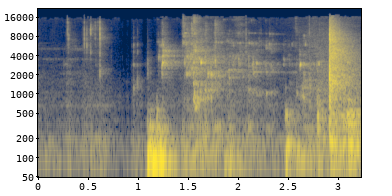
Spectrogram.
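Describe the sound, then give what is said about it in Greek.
Water pours in a splashing stream that starts abruptly, runs for about two seconds with a brief surge partway through, and ends with a bright splash. No one speaks. “Για φέρτε λίγο και από το νερό μετά.”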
